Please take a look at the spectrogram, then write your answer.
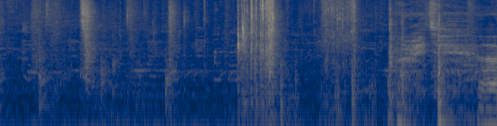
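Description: Playing cards are shuffled in several quick riffling bursts close by, with people talking intermittently around them.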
